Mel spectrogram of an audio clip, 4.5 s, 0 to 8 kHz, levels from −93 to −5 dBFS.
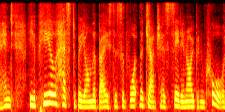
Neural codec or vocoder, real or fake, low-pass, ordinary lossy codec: codec, 16 kHz in and 24 kHz out, 0.6 kbps, FocalCodec, streaming, 4096 codes; fake; 7.2 kHz; AAC, 32 kbps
